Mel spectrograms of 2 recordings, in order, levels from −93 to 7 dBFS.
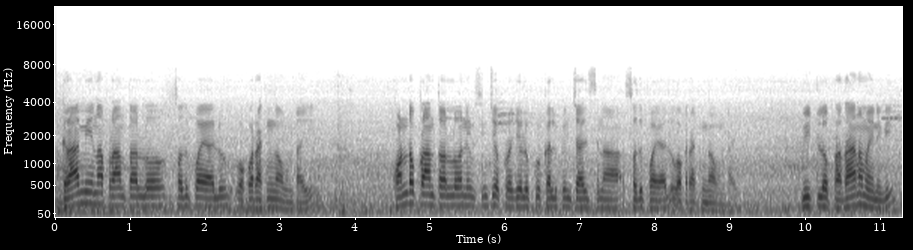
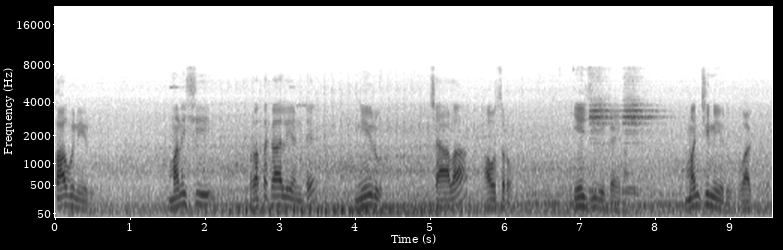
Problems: background sounds at intervals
